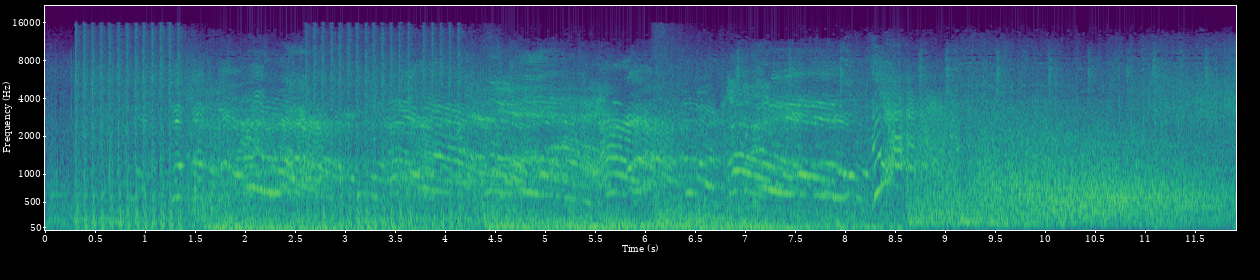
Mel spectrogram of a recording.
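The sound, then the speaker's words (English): Machine-gun sound effects from a scene of a devastating attack: a loud, dense, continuous rattle of rapid shots with other sounds layered over it, turning into a rougher noise near the end. “Effects here are awesome. It's like actual, like, machine gun and helicopter sounds.”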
